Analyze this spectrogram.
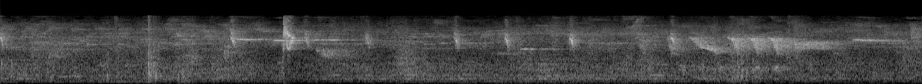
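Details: Hepatic tanager (Piranga flava) singing a run of quick slurred and whistled notes, ending in a rippling descending series, with brief clicks and a constant insect hiss behind.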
